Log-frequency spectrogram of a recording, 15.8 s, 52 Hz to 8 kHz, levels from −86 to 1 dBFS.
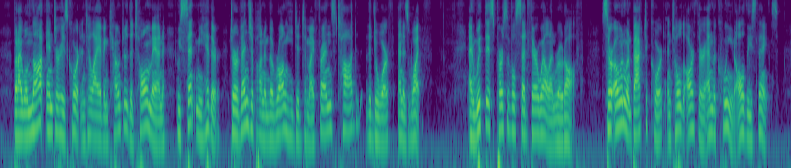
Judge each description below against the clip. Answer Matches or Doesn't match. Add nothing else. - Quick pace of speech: Matches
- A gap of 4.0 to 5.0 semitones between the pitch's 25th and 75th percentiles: Matches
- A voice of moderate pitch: Matches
